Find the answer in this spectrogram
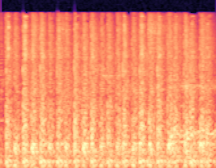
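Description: A fast drum roll: a dense, even run of quick strokes building suspense.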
